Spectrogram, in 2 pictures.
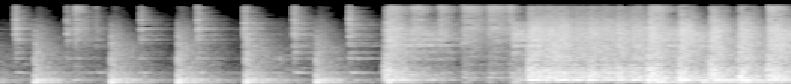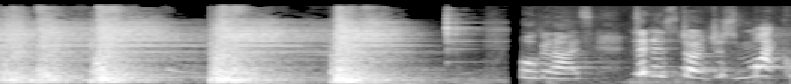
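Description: A drum kit and several snare drums are played together: steady, evenly spaced hits for the first couple of seconds, then a dense, loud drum roll with heavy accents that ends with a few big strokes about eight seconds in. A woman's voice starts near the end.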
